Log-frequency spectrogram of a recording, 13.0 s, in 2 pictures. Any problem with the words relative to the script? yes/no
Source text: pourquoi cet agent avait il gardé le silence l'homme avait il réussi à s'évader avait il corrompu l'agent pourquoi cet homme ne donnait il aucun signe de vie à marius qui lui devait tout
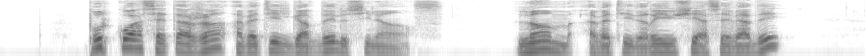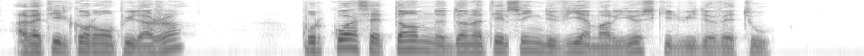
yes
